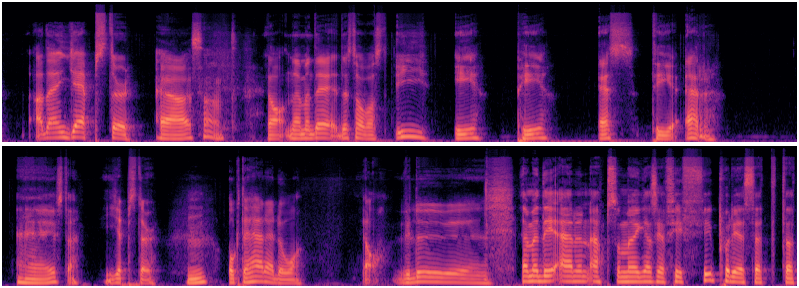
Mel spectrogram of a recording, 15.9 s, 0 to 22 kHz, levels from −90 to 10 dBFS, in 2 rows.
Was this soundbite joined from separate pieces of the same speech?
no; 0 cuts

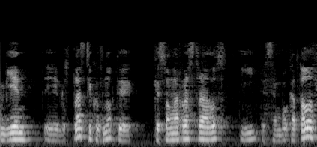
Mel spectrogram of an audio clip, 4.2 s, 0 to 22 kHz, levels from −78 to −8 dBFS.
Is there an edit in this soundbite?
no; 0 cuts

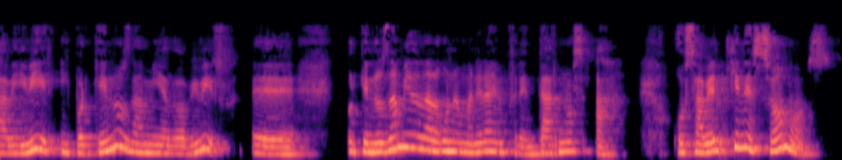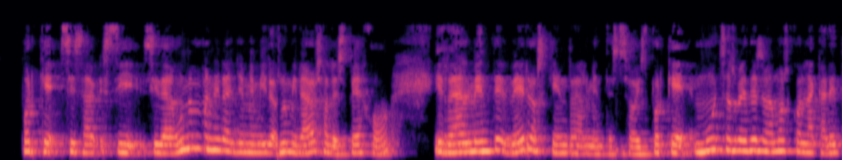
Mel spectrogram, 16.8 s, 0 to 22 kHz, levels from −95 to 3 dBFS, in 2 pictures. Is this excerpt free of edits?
no; 1 cut; at 11.2 s

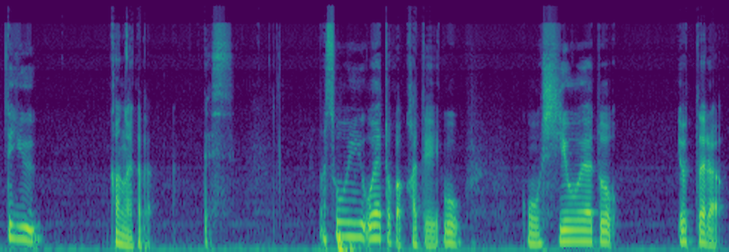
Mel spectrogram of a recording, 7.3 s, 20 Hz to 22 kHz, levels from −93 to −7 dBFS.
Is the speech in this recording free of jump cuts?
no; 1 cut; at 3.1 s

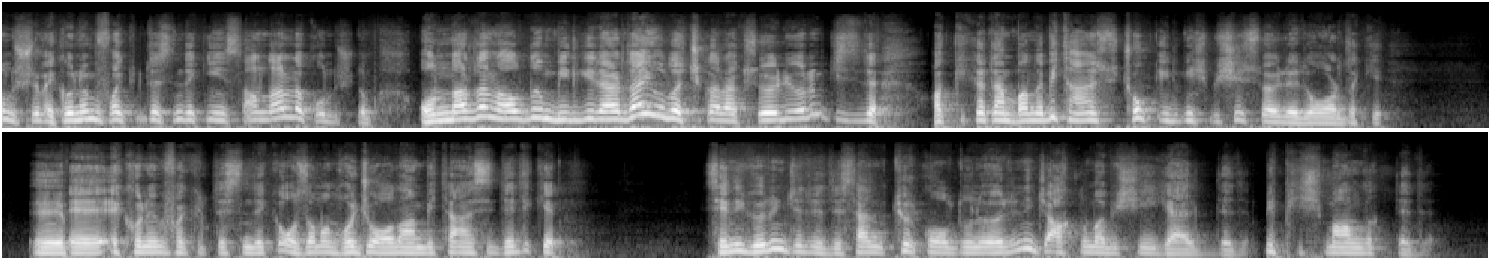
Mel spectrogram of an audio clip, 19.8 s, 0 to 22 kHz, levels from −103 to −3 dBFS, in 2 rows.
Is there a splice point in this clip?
yes; 2 cuts; at 10.4 s, 18.3 s

